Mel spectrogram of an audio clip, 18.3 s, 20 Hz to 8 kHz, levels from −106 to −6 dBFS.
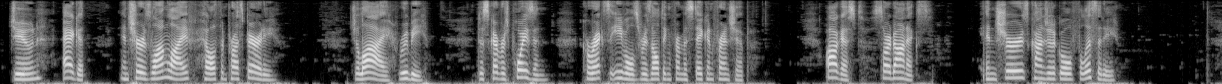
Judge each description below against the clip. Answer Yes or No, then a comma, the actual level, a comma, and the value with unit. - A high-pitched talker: Yes, high, 200 Hz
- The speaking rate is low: Yes, slow, 75 wpm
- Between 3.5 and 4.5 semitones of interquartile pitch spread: No, average, 2.8 semitones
